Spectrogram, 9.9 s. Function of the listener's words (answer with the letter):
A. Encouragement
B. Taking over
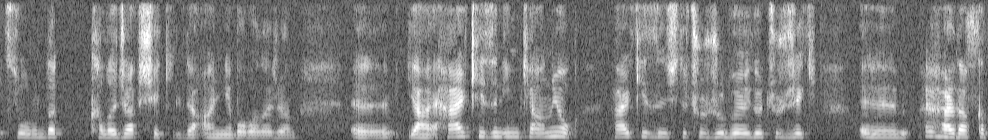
A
